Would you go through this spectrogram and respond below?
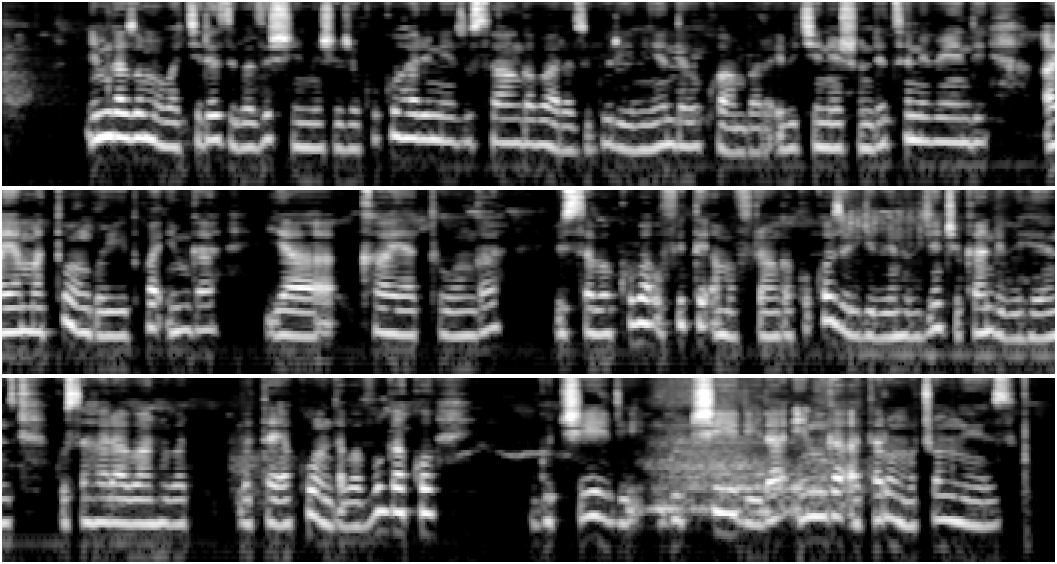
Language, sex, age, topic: Kinyarwanda, female, 25-35, education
